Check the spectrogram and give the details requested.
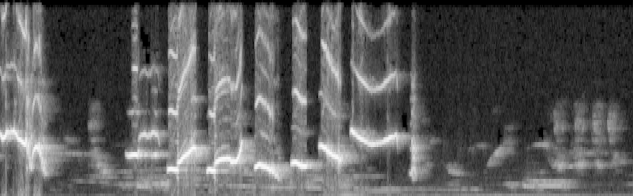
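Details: Lure song of an oriental magpie-robin for provoking fighting display: a brief harsh note, then a rapid string of loud, clear slurred whistles rising and falling, fading into soft distant notes and a low hum.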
